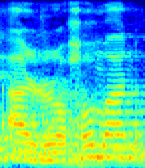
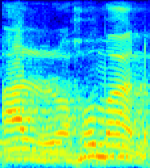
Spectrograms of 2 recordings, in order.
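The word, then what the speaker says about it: الرحمن: আমলটি হচ্ছে মহান রব্বুল আলামিনের গুণবাচক দুটি সিফাতি নাম, নামটির উচ্চারণ হচ্ছে আর রহমান আর রহিম। আর রহমান আর রাহিম এ দুটি নাম প্রমাণ করে যে আল্লাহ তাআলা পরম দয়াময়, অতি দয়ালু।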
